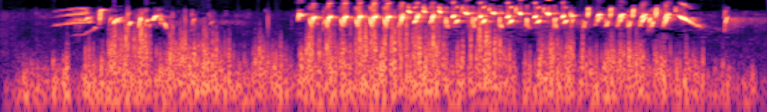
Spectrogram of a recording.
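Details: European goldfinch singing as a song for young goldfinches to learn, a brief twitter and then a long rapid run of liquid, jangling chirps and trills over steady low background rumble.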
